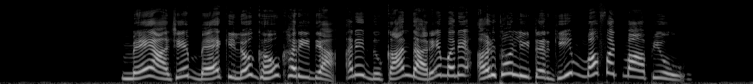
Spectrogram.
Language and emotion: Gujarati, happy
